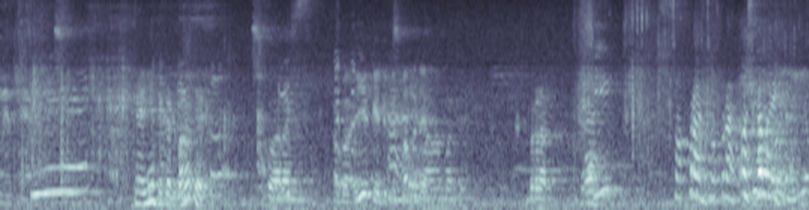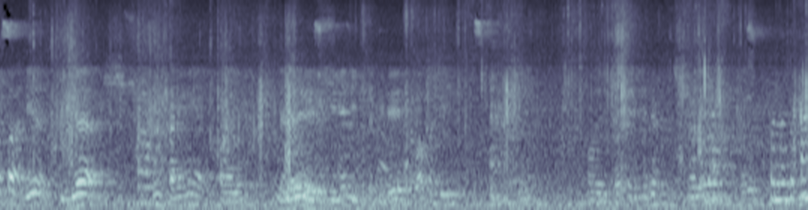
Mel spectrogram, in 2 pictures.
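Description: A woman answers calmly from a few steps away.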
